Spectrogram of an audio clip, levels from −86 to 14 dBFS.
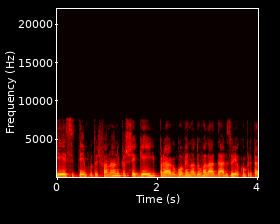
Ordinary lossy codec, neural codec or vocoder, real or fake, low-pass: none; none; real; none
